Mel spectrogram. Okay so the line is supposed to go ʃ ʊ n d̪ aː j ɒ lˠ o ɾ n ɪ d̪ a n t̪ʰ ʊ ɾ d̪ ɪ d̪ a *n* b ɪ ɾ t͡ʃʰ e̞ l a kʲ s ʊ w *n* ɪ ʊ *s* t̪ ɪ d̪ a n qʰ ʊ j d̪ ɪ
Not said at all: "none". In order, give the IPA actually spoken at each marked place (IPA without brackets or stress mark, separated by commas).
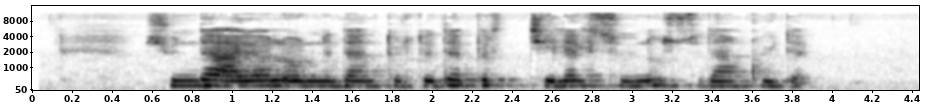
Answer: none, n, s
